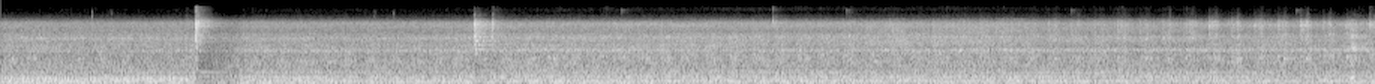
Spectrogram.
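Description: Diesel locomotive running as it hauls a train slowly past, then its coaches rolling by with the steady noise of wheels on the rails. A single sharp knock comes about two and a half seconds in.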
